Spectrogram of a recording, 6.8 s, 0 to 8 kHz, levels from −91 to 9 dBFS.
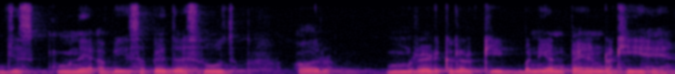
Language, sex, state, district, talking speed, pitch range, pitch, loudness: Hindi, male, Bihar, Gopalganj, 125 wpm, 130-140 Hz, 135 Hz, -32 LUFS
